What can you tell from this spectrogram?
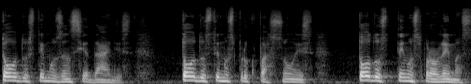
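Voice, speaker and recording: Dark and mellow in tone, a man's somewhat breathy, medium-pitched voice moves at a fairly slow pace through very wide pitch swings. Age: 50s. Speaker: pastor. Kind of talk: sermon. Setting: live stream.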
